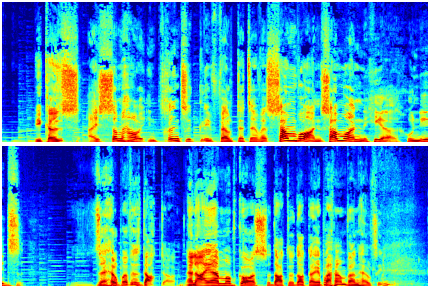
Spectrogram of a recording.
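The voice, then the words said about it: Dutch-German accent, imitates actor's voice. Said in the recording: “your absolutely rockin' German accent? ... Austrian? ... Dutch? It's actually my Anthony Hopkins imitation. ... It's pretty good. ... Got Tony Hopps dead to rights, dude.”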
